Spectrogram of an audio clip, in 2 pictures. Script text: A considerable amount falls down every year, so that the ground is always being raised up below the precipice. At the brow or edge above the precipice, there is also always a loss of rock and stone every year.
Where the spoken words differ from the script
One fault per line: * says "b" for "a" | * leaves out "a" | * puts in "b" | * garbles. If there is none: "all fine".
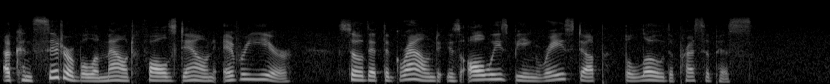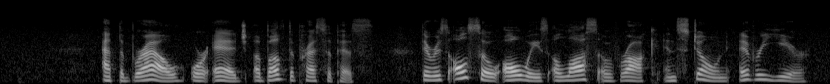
all fine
